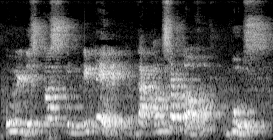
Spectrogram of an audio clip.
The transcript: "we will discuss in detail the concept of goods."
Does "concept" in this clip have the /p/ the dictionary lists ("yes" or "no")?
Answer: no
